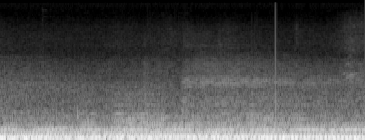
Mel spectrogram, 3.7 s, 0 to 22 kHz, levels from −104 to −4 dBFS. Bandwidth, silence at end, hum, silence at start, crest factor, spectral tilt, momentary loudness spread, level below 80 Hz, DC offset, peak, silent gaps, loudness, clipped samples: 3 kHz; 0 s; none; 0 s; 10 dB; -11 dB/octave; 2 LU; -20 dBFS; under 0.1%; -8 dBFS; none; -23 LUFS; under 0.1%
